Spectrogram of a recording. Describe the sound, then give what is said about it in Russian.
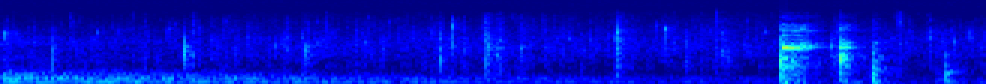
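Steady sizzling of food frying in a pan, with a spatula scraping and stirring; a louder burst of scraping and clattering near the end. “Да ты помешай в сковороде скорей.”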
